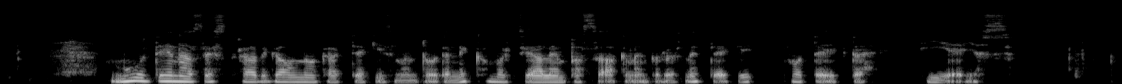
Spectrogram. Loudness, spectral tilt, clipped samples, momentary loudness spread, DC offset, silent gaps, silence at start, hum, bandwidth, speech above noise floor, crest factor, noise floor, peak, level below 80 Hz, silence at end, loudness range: -27 LUFS; -8.5 dB/octave; under 0.1%; 15 LU; under 0.1%; none; 0.65 s; none; 11 kHz; 53 dB; 16 dB; -79 dBFS; -10 dBFS; -58 dBFS; 1.1 s; 7 LU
